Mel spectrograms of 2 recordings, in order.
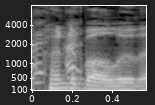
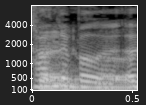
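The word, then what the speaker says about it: Kondabolu: Did I pronounce that correctly? – Yeah, Kundabolu. That's Kundabolu.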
